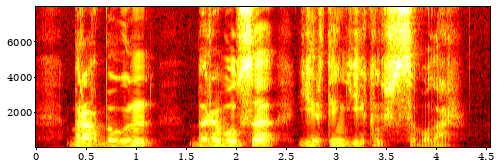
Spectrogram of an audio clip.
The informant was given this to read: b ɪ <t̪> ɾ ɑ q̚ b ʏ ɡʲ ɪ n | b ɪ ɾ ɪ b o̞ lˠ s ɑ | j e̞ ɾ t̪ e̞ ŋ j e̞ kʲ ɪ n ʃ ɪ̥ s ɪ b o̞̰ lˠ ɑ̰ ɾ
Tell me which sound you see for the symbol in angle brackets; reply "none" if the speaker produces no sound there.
none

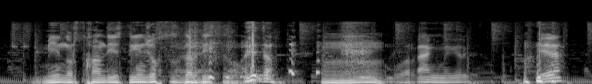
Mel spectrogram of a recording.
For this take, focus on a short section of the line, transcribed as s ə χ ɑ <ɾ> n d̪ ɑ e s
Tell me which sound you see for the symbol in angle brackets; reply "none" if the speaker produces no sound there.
none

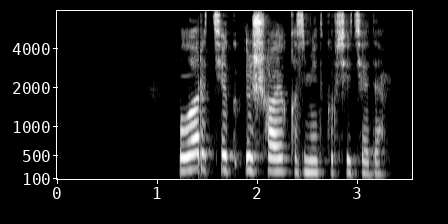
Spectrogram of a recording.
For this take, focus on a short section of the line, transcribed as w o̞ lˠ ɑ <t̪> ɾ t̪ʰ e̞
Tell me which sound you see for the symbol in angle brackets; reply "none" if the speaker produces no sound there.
none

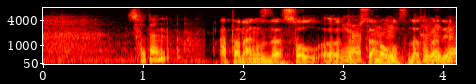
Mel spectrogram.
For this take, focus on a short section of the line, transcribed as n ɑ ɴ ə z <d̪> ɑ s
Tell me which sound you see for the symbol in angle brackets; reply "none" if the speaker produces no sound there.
d̪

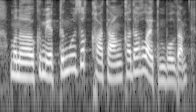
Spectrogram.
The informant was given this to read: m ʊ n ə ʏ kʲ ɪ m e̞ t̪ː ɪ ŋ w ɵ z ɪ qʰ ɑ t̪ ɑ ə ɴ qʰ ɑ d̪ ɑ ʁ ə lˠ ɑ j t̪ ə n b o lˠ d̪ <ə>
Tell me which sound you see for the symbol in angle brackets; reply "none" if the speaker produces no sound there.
ə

